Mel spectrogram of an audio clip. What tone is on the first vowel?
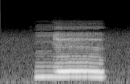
high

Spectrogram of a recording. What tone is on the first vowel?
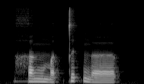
high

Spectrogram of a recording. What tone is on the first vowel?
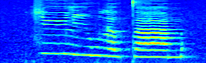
high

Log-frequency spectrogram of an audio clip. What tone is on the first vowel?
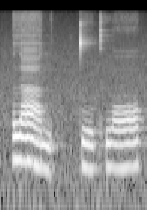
falling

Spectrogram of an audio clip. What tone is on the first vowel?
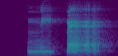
low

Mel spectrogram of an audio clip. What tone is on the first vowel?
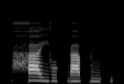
falling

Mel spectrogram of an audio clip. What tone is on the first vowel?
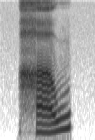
rising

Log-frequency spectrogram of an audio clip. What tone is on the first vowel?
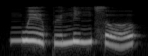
falling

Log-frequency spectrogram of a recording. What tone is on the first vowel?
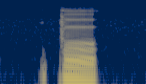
falling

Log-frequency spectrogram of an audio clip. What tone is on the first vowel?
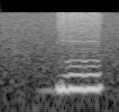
high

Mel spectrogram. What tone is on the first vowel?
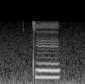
high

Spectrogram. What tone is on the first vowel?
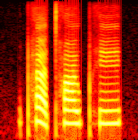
falling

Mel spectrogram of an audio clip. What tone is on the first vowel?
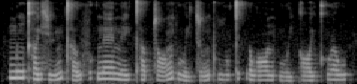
high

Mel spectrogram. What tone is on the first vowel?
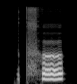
rising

